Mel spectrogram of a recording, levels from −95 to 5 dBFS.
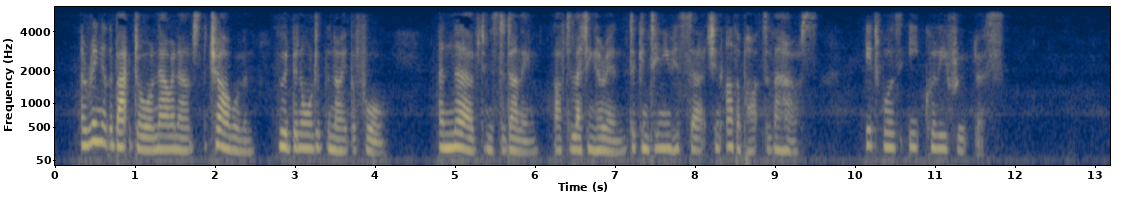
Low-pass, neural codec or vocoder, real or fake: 5.4 kHz; none; real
